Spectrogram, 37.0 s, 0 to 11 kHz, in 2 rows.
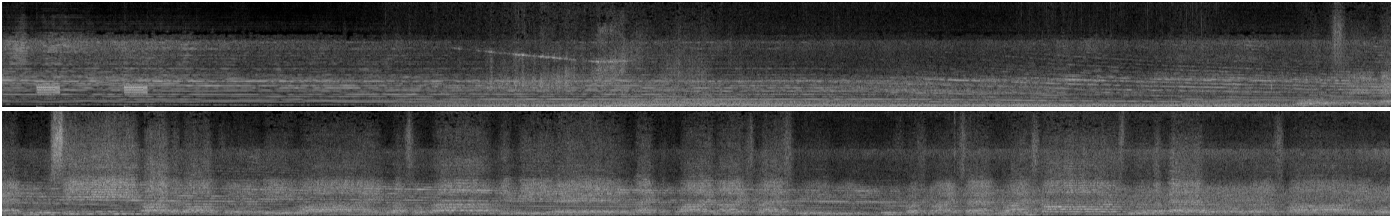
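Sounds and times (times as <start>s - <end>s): choir singing: 4.7s - 11.3s, 16.4s - 37.0s.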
